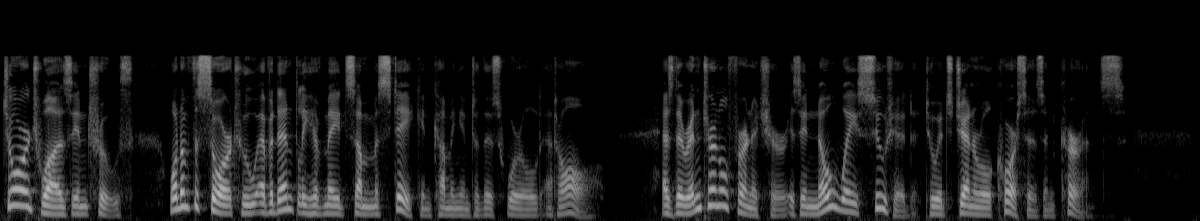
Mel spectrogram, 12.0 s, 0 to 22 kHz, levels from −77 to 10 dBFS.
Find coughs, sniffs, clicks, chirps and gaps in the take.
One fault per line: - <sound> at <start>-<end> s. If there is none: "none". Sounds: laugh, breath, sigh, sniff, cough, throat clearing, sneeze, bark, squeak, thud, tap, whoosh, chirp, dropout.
none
